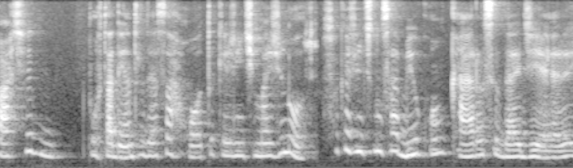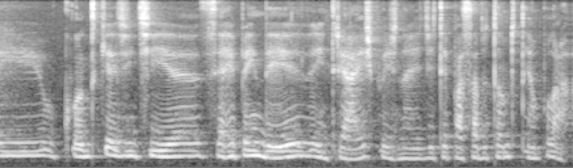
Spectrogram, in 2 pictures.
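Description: Here a woman talks at a moderate pace with hardly any pauses. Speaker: travel podcaster. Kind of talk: casual chat.

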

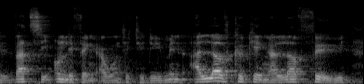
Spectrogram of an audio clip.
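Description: Somewhat breathy, a man with a French accent speaks in a fairly low pitch. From France, Brittany. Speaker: pastry chef. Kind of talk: casual chat. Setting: studio.

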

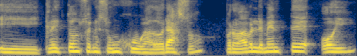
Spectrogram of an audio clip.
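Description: In an ordinary speaking voice, a man talks at a fairly slow pace with fairly high pitch and ordinary pitch variation, the sound dry and close with no echo. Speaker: sports radio host. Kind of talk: casual chat.

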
